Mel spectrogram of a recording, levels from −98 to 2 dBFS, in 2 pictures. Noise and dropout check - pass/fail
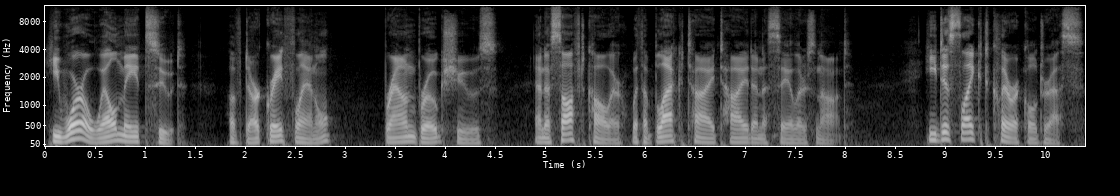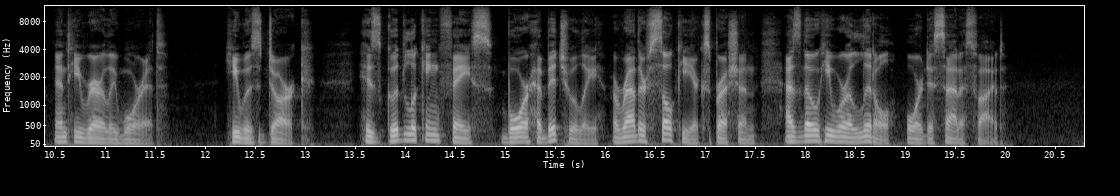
pass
